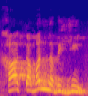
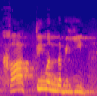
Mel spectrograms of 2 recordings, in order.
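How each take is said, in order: First: The second syllable of the first word has an a vowel. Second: The second syllable of the first word lacks an a vowel. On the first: "ता के ऊपर जबर है" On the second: "बरिवायत वर्ष इब्न कालून"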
